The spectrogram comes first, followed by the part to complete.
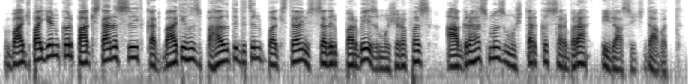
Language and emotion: Kashmiri, neutral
